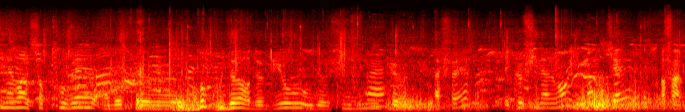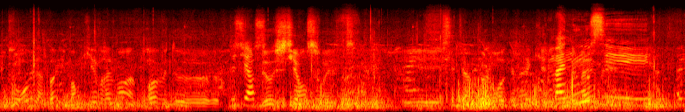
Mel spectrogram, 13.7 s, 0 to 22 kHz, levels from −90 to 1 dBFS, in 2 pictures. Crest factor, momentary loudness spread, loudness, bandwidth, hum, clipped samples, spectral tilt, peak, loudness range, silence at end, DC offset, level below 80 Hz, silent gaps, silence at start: 22 dB; 11 LU; -30 LUFS; 18 kHz; none; under 0.1%; -3.5 dB/octave; -8 dBFS; 5 LU; 0 s; under 0.1%; -72 dBFS; none; 0 s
